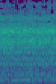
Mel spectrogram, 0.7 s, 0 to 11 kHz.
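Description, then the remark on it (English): A loud, steady mechanical whir of a prototype tabulating machine's drums spinning at 1800 RPM, a dense hiss-like drone that holds constant throughout the short moment with no voices. “These tabulating drums rotate at 1800 RPM.”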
